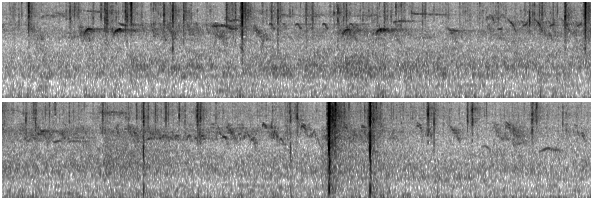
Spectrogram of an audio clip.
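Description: Soft, scattered clicks and taps from tomato slices being laid over chopped peppers in a metal pan, with two sharper clicks about seven seconds in, over a low steady outdoor rumble.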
